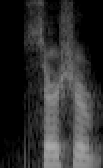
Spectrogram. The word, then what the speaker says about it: Saoirse: Saoirse. – Saoirse Ronan.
